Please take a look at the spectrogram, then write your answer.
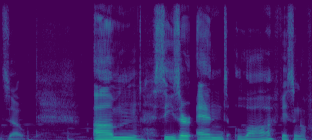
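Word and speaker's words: Zou: of the group to head over to Zhao or Zhou, Z-O-U. I believe they pronounced it Zhou.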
